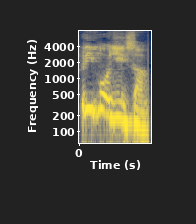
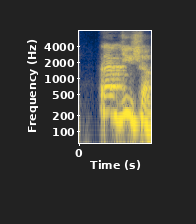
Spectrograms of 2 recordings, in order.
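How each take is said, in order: First: The first vowel is a long 'ee' sound. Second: The first vowel is a short 'uh' sound. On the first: The speaker calls it wrong. "इसका pronunciation ज्यादातर लोग गलत करते हैं" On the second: The speaker calls it right. "प्रीपोजिशन न होकर के प्रपोजिशन है"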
